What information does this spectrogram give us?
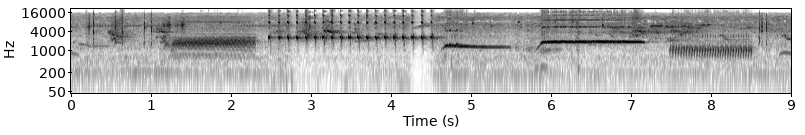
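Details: Orange-backed troupial in nature, giving a song of a coarse buzzy note, a rapid string of high pips, a falling whistle, a long level whistle, and then another rough buzzy note.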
